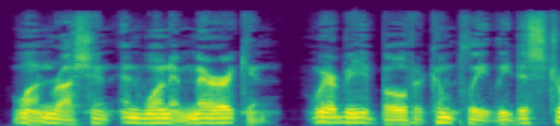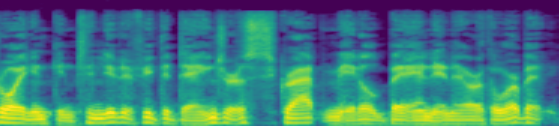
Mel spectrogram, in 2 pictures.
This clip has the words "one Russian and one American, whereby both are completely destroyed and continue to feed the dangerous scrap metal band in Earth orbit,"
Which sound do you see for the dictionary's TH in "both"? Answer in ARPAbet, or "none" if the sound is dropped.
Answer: TH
